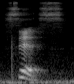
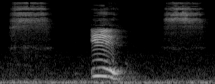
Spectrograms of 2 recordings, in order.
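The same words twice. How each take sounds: First: Said in the usual way. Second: "S, I, s" as three separate sounds, hissed s, short i, hissed s; segmented sounds. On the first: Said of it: "I'm gonna pound the syllable sis". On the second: Shown as a demonstration. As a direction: break "S, I, s" into isolated phonemes with pauses. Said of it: "There are three phonemes in that syllable".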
